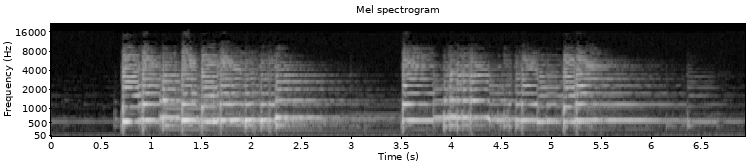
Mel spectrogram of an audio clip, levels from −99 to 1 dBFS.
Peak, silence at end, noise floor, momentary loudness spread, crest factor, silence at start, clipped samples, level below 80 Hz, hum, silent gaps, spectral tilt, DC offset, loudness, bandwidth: -6 dBFS; 0.3 s; -61 dBFS; 17 LU; 18 dB; 0.7 s; under 0.1%; -66 dBFS; none; none; -0.5 dB/octave; under 0.1%; -24 LUFS; 10 kHz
